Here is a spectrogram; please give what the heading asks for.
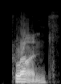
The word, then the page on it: Grunth: American English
